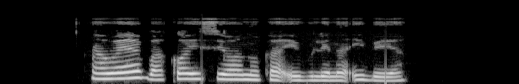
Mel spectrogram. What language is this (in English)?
Igbo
